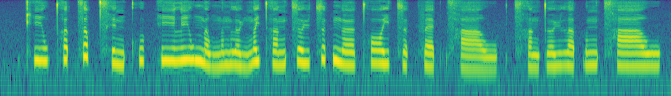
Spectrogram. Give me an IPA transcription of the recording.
kʰ iː˨ w t̪ʰ ɐ˧ t̚ s ɐ˥ p̚ t͡sʰ ɪ˨˩ ŋ kʷʰ ɐ˧ k̚ h iː˧ l iː˥ w n̪ ɐ˨˩ w n̪ ɐ˨ n l ɵ˨˩ ɥ ŋ ɐ˥ j t̪ʰ ɐ˨˥ ŋ t͡s ɵ˧ ɥ t͡s ɵ˥ t̚ n̪ œː˨ t̪ʰ ɔː˧ j t͡s ɵ˨˥ t̚ f ɛː˨ k̚ t͡sʰ aː˨˩ w | t͡sʰ ɐ˨˩ ŋ t̪ ɵ˨˧ ɥ l ɐ˨˥ t̚ ʊ˨ ŋ t͡sʰ aː˨ w

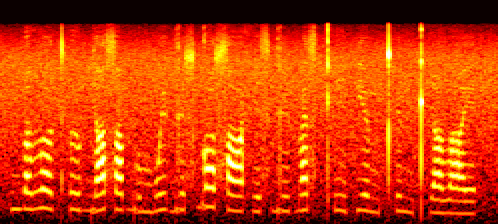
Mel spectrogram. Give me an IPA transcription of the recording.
mʲ ø˧ ðˤ y˥˩ tʰ ɯ˧ bʲ æ˩˥ sˤ ɯ˩˥ b u˩ m w y˥˩ ɡ y˧ s ɡ o˥ sˤ ɑ˧ x i˩˥ s ɡ y˧ b æ˥ s kʼ i˥˩ pʲ ø˥˩ m tʰ y˥˩ m kʰ i˧ ðˤ e˧

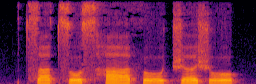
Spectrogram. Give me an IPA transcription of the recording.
t͡s a t͡s o s h aː θ oː t͡ʃ ɜ ʃ o

